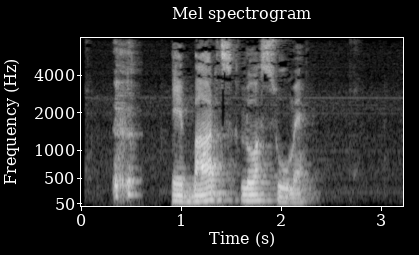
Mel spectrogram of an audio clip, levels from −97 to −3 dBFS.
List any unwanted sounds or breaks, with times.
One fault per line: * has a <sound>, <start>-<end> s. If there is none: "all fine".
* has a cough, 0.3-0.6 s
